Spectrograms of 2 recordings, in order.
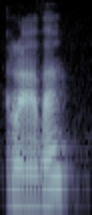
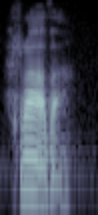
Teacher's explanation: One has a normal R and one has a voiceless R.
